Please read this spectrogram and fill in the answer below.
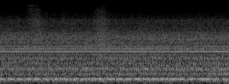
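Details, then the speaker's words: Lincoln 180 amp MIG welder with an air freshener placed at the rear vent: steady even fan hiss with no high-pitched whistle on it; the cooling fan now runs quietly and normally. "fan working but he's saying that the the high pitch sound is off like no more and now you can hear it now you don't hear it"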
